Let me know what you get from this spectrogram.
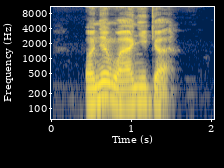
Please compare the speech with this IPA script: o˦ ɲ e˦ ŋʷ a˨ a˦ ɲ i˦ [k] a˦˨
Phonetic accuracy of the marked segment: correct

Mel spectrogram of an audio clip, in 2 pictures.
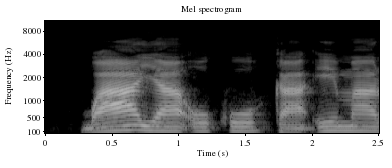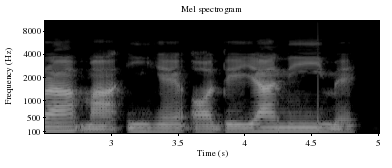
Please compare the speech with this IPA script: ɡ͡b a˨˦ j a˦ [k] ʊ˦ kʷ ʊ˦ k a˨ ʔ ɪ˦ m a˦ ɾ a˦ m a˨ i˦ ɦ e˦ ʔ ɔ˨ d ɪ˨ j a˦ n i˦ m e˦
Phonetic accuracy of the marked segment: incorrect: none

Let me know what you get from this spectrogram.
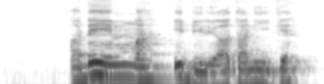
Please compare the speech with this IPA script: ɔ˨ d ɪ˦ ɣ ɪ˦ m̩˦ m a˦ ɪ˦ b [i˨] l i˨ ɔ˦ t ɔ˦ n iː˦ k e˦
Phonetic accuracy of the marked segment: correct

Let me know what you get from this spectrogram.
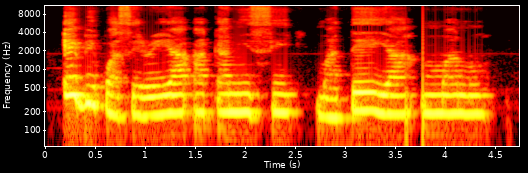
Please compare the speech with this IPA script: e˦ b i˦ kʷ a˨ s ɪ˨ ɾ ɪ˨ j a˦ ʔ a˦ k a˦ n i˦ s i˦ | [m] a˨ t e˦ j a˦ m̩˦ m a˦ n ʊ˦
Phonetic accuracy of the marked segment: correct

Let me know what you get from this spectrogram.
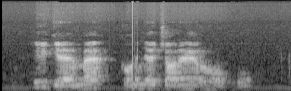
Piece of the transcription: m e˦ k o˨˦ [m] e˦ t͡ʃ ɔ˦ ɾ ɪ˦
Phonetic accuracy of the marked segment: incorrect: ɲ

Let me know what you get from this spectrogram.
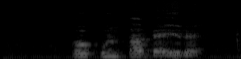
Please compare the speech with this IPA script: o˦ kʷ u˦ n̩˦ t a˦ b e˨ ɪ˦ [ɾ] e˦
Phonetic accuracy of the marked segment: correct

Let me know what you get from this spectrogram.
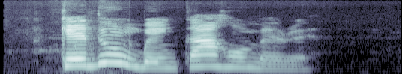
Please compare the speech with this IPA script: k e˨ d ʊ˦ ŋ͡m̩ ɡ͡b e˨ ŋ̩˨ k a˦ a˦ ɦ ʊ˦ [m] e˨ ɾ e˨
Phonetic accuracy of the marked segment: correct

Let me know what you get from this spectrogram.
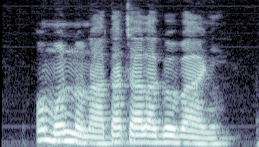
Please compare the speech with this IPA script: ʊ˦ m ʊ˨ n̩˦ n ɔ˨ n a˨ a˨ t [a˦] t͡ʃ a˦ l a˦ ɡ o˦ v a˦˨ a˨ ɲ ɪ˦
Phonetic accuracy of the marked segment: correct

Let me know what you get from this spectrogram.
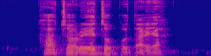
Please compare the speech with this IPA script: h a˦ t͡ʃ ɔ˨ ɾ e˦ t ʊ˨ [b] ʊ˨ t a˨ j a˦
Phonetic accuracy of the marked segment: incorrect: p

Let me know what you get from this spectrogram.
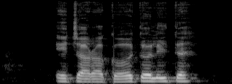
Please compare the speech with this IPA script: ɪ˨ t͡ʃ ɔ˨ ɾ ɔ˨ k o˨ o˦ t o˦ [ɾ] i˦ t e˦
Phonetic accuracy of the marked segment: incorrect: l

